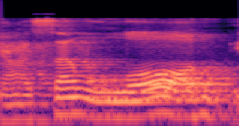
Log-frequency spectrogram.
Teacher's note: عین وسط حلق سے ادا کریں گے، سین صفیر کی آواز سے ادا کریں گے لیکن پتلی آواز ہوگی · سین غلام اس میں جلالہ سے ملانا ہے، زبر کی وجہ سے لام اس میں جلالہ کو پر پڑھیں گے. عسى اللہ، یہ سین کو صاد نہیں بنانا اور لام کو پتلا نہیں کرنا، موٹا پڑھنا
